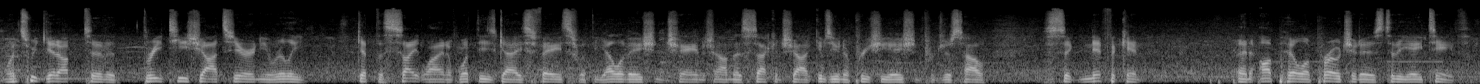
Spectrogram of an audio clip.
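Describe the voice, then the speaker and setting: A man's voice: medium pitch, steady tone, normal speed, noisy background. A man hosting as a golf commentator, delivering polished, concise broadcast announcing. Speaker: golf commentator, play-by-play host. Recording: loud music under the broadcast.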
